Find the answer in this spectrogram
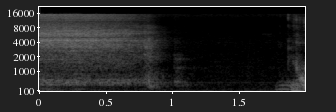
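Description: A man's breathy, hissing exhale lasting just under a second and fading out, followed by about a second of near silence.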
